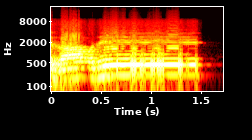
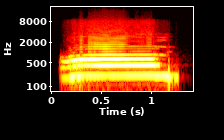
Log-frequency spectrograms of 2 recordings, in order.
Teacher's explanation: इसका उच्चारण करने में तीन मात्रा का समय लगता है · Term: त्रि मात्रिक स्वर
